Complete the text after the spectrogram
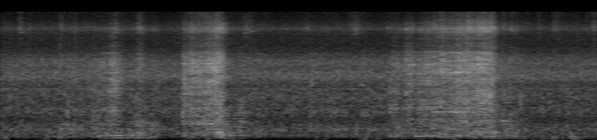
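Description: Fabric rustles and flaps as garments are handled.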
